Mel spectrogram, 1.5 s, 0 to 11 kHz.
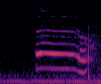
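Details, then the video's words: One of eight adopted former stray cats living together at home, meowing during summer: a single clear meow about three-quarters of a second long, steady then falling at the end, over a low indoor hum. "8 cats family Flamingo Meow"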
